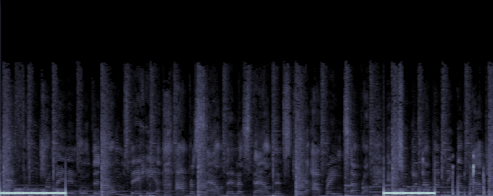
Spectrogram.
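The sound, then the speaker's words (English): Ringback tone of an outgoing telephone call: two steady, loud buzzing tone bursts, one at the start and one near the end, with faint, muffled voice-like sounds between them. “All right. Let's call the chick.”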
